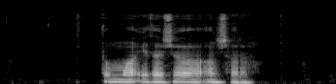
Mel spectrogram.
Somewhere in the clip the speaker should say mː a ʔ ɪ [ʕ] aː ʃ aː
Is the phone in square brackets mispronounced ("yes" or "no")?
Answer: yes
